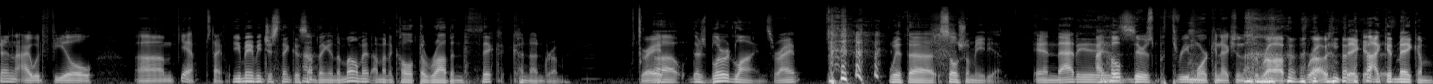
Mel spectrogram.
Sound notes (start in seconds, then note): 8.2 laughs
